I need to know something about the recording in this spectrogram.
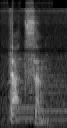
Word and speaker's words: Datsun: brand in Japan anymore it sounds like English speakers pronounce it Datsun but Japanese people probably don't recognize it because our pronunciation is right sounds so different comes from two words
